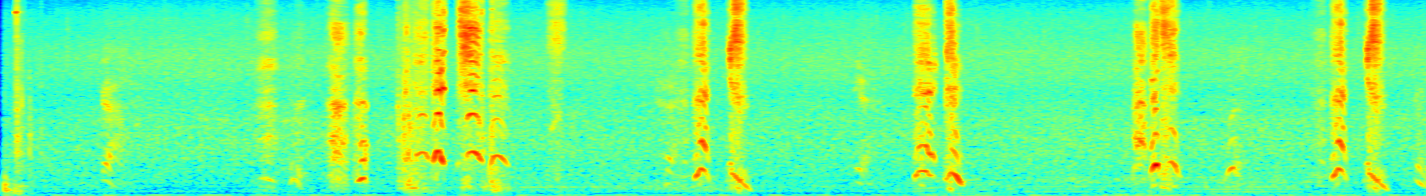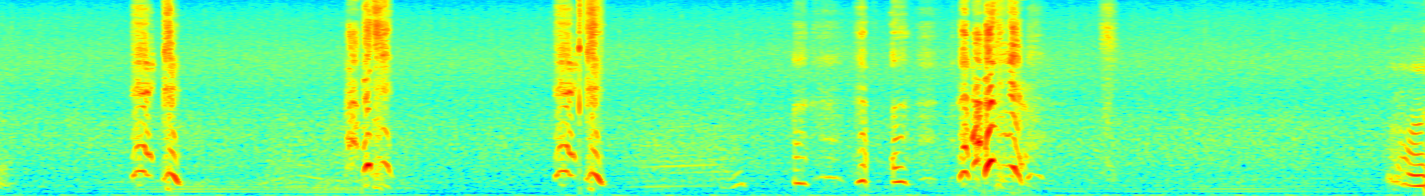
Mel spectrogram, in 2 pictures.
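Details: An adult woman has a long sneezing fit, about ten sneezes in a row with quick gasping inhales between the bursts.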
